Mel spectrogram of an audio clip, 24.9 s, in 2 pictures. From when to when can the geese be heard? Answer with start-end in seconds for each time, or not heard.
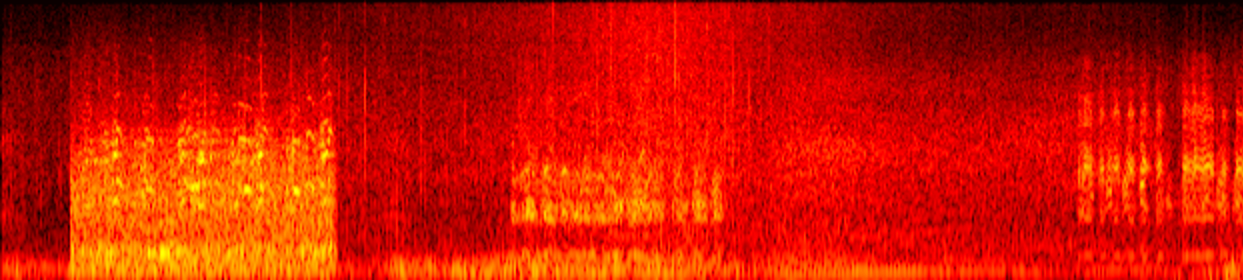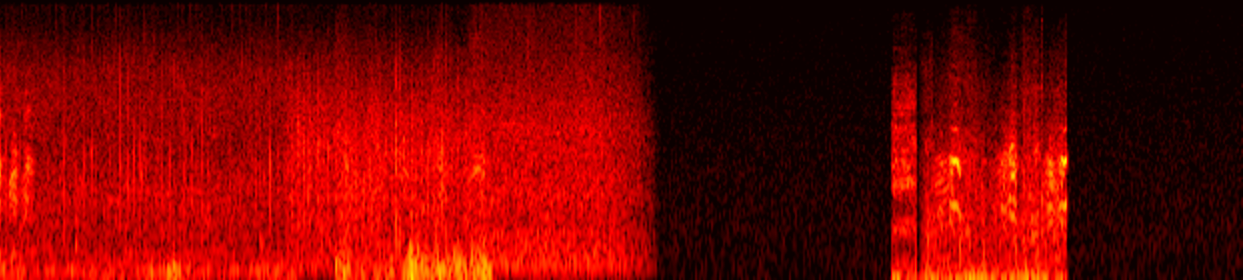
0.7-3.4, 5.1-7.2, 10.8-12.8, 15.8-17.4, 21.3-23.1.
